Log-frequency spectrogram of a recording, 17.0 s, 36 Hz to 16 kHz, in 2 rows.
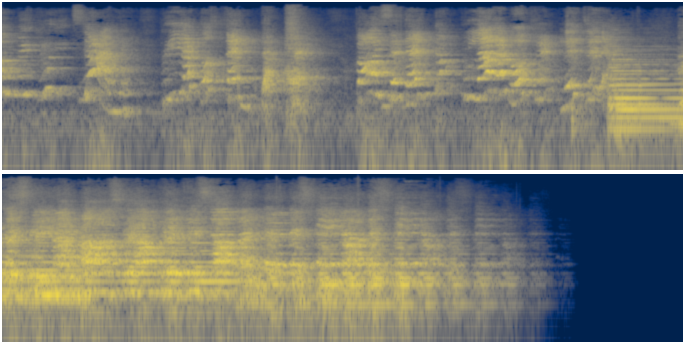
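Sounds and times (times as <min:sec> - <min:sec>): chorus singing in sustained chords: 0:07.6 - 0:15.2.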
